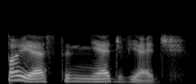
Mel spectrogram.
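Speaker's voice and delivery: "niedźwiedź" stretched out, the final "dź" clearly sounded; slow Polish model. Shown as a demonstration. Teacher stretches "niedźwiedź" slowly for students. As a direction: take it very slowly and land the "dź". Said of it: "acentuado com a cresca".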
